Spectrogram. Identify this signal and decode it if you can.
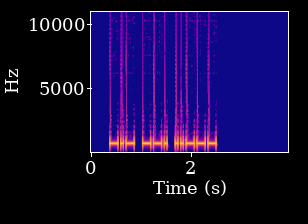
Morse code, heard as a keyed tone, about 22 wpm, 700 Hz. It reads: KG2
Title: USA Call Sign Prefixes - 22wpm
